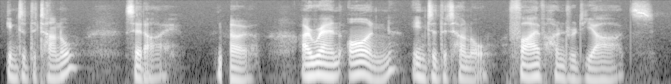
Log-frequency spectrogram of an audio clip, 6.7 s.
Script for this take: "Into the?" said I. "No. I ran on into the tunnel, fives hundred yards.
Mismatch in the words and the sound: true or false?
true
